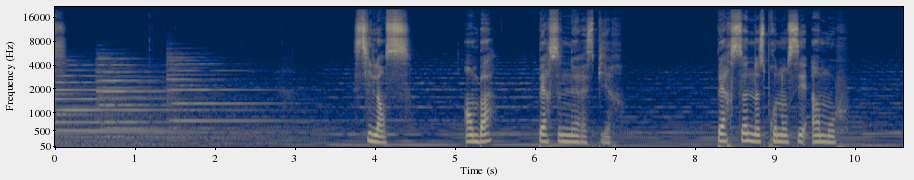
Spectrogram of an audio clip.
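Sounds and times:
campanile church bells striking noon: 0:00.0 - 0:04.3
speech: 0:03.8 - 0:04.5, 0:05.1 - 0:07.1, 0:08.3 - 0:10.0.

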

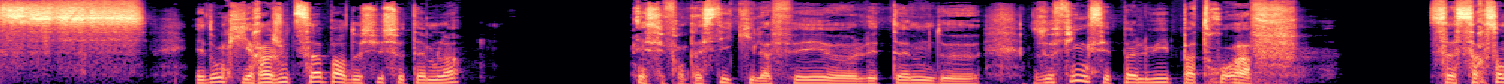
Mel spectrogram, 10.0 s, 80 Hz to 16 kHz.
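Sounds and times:
voice imitating a gust of wind as a tumbleweed passes: 0:00.0 - 0:01.0
speech: 0:01.3 - 0:03.3, 0:04.2 - 0:08.7, 0:09.5 - 0:10.0.

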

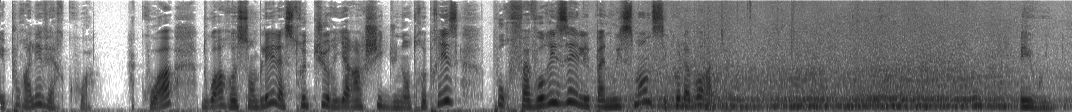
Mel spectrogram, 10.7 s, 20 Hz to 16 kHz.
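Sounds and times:
speech: 0:00.0 - 0:07.8, 0:10.2 - 0:10.6
swarm of bees buzzing in a hive: 0:05.8 - 0:10.7.

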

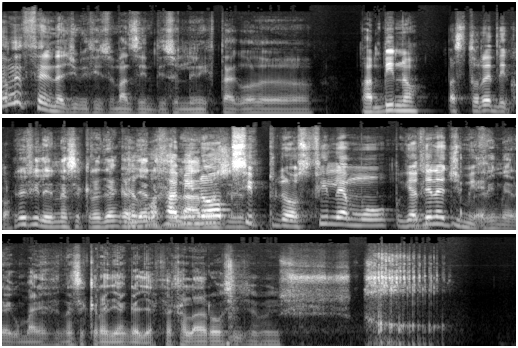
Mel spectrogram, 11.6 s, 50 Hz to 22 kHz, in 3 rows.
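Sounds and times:
speech: 0:00.1 - 0:10.9
person mimicking snoring with rasping breaths: 0:10.1 - 0:11.2.

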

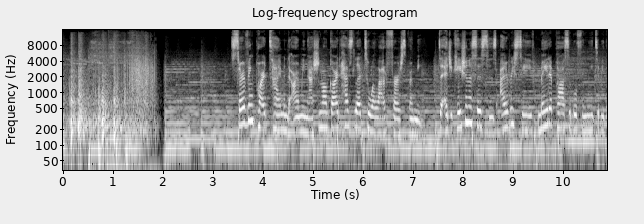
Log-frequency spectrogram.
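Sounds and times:
fireworks bursting with sharp pops and dense crackling: 0:00.0 - 0:02.0
speech: 0:03.5 - 0:10.8.

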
